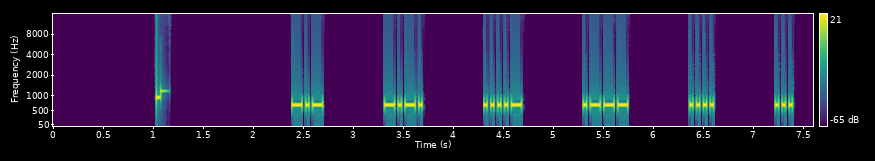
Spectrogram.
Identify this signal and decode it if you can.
Morse code, heard as a keyed tone, about 36 wpm, spaced as for 12 wpm, 690 Hz. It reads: KC4JHS
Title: USA Call Signs - 6 Characters - 6x Character Spacing - 35wpm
